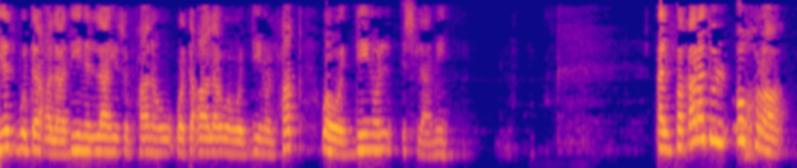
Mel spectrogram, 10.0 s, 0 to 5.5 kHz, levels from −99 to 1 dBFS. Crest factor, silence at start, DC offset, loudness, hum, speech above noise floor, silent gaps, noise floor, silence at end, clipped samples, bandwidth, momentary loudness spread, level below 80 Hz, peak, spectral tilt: 20 dB; 0 s; under 0.1%; -22 LUFS; none; 51 dB; none; -73 dBFS; 0.2 s; under 0.1%; 5.4 kHz; 15 LU; -74 dBFS; -4 dBFS; -7.5 dB/octave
